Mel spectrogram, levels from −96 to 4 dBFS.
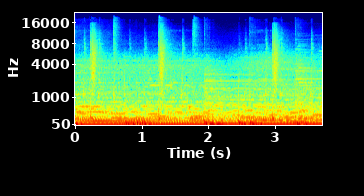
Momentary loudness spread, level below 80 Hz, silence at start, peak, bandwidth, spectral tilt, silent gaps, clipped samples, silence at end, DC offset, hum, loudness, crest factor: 3 LU; -12 dBFS; 0 s; -2 dBFS; 11 kHz; -6.5 dB/octave; none; under 0.1%; 0 s; under 0.1%; none; -14 LUFS; 10 dB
